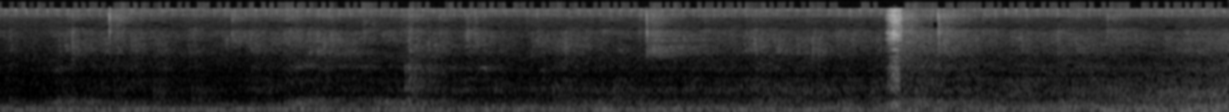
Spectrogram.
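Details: Baby goat inhales dust and gives a single brief, sharp sneeze; sneeze.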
